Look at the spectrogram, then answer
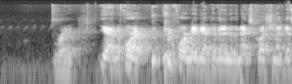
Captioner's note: clears throat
